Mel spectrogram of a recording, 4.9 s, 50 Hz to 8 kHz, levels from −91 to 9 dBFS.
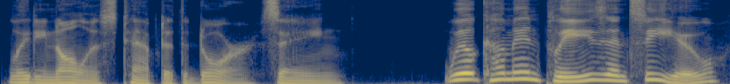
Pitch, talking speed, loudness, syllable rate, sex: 130 Hz, 160 wpm, -19 LUFS, 3.8 syllables/s, male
